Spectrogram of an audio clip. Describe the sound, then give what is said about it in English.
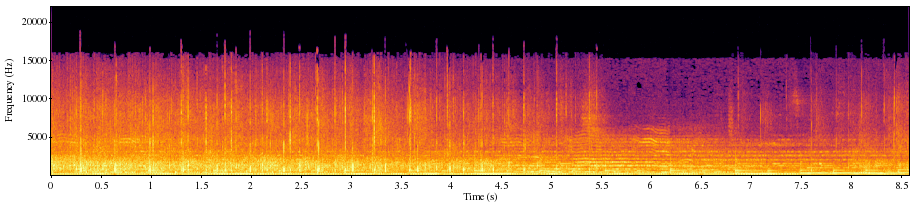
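An audience applauds a panel with dense, steady clapping that keeps up at an even volume for the full stretch, over a low sustained hum. “And a round of applause for the panel here.”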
